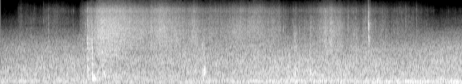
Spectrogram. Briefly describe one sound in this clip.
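Thin plastic bags crinkle and rustle as a hand digs through them.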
